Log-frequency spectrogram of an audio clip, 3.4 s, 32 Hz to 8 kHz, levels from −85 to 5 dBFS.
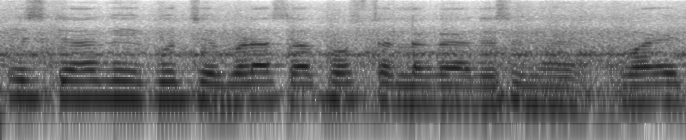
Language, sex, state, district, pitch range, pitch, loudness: Hindi, male, Rajasthan, Bikaner, 140-160 Hz, 150 Hz, -13 LUFS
